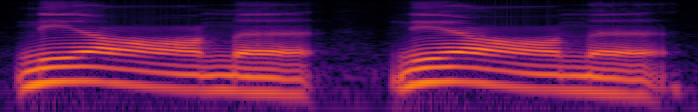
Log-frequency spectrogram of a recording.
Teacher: Di sini ain sukun. Ain sukun mempunyai sifat tawassud. Tawasut itu ada aliran suara sedikit.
